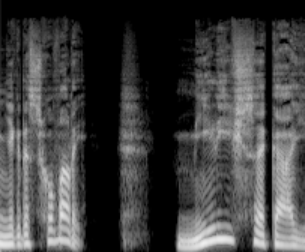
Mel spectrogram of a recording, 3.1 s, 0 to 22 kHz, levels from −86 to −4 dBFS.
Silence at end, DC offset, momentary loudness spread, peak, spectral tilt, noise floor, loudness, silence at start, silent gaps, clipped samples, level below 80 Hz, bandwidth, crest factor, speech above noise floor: 0 s; under 0.1%; 21 LU; -2 dBFS; -5 dB/octave; -40 dBFS; -18 LUFS; 0 s; 1.04-1.17 s, 1.66-1.72 s; under 0.1%; -48 dBFS; 16 kHz; 16 dB; 22 dB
